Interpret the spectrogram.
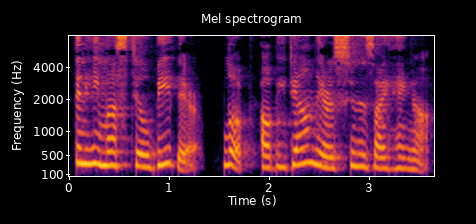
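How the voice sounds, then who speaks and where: A woman voicing a furious, defiant wife in an audiobook, sharp and challenging as she fights back. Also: high-pitched, moderate pace, voice pushed up. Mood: angry, alarmed.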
